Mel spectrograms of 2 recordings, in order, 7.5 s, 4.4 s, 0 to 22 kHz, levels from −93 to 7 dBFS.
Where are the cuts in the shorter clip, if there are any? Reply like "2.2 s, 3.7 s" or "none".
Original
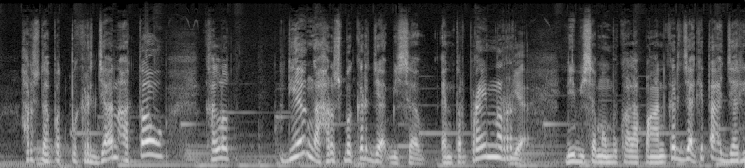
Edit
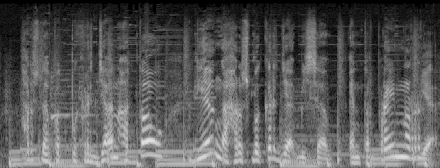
1.8 s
